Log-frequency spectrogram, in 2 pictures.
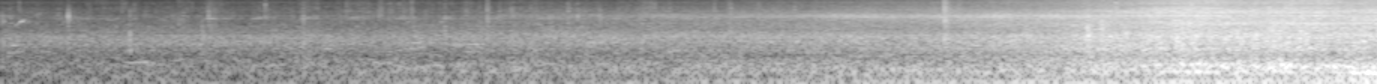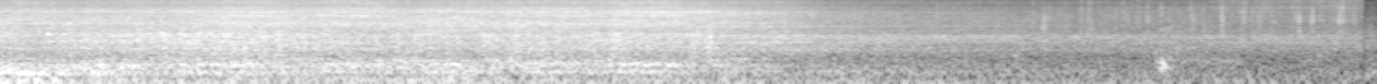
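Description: Electric S-Bahn train passing close by on the tracks: its running noise swells over several seconds, stays loud for about six seconds with a low steady hum, then fades as it goes away. A short click near the end.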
